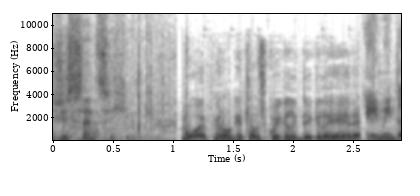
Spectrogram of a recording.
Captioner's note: distorted voice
